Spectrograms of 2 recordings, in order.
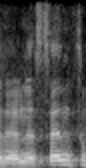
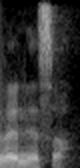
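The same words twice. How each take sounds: First: "रेनेसेंस" ending in a sounded "-sens"; common anglicised pronunciation. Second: "रेनेसा" ending in an open "-saa"; literary pronunciation. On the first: Teacher quoting how some people say it, "रेनेसेंस" with a full "-sens" ending. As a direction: say "रेनेसेंस" with the final n and s pronounced. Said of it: "कुछ लोग इसे रेनेसेंस बोल देते हैं". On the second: Teacher giving the pronunciation used in literature, "रेनेसा" with a silent ending. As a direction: say "रेनेसा" French-style, dropping the final "ns". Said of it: "ये pronunciation literature में चलता है".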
